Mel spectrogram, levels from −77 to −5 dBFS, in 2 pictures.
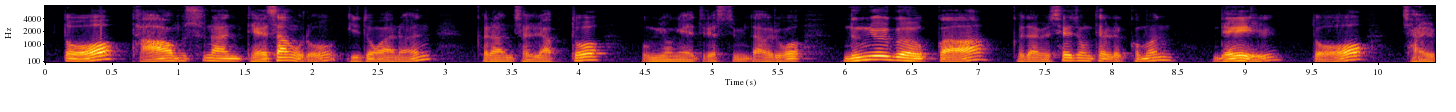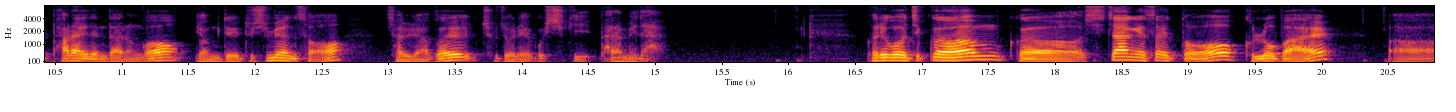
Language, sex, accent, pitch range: Korean, male, native, 105-150 Hz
